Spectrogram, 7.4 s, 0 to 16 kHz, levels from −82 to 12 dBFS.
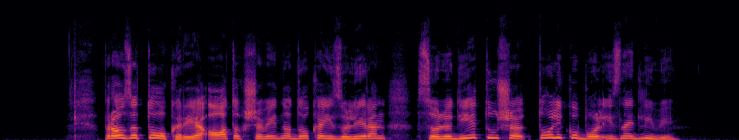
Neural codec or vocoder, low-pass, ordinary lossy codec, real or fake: none; 14.4 kHz; AAC, 96 kbps; real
